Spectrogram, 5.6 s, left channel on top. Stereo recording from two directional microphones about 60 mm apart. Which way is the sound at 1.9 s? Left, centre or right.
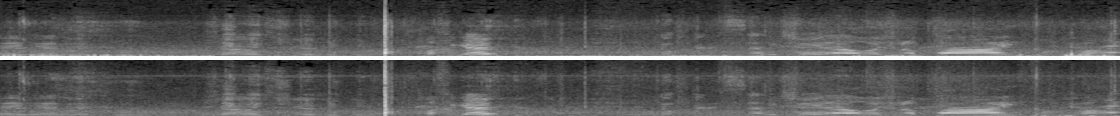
Centre.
